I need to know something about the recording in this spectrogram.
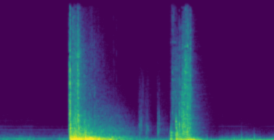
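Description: Gunshots ring out sharply.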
